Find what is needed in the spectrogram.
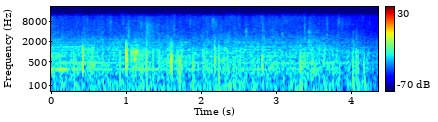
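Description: Steady rain falling, with scattered sharp drips and taps.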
